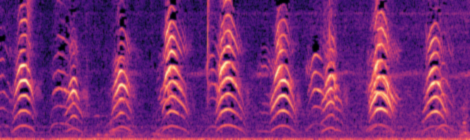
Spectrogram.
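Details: Several small abandoned kittens calling nonstop, their thin rising-and-falling mews repeated about every two thirds of a second, bright and strong, against a low steady droning noise.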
